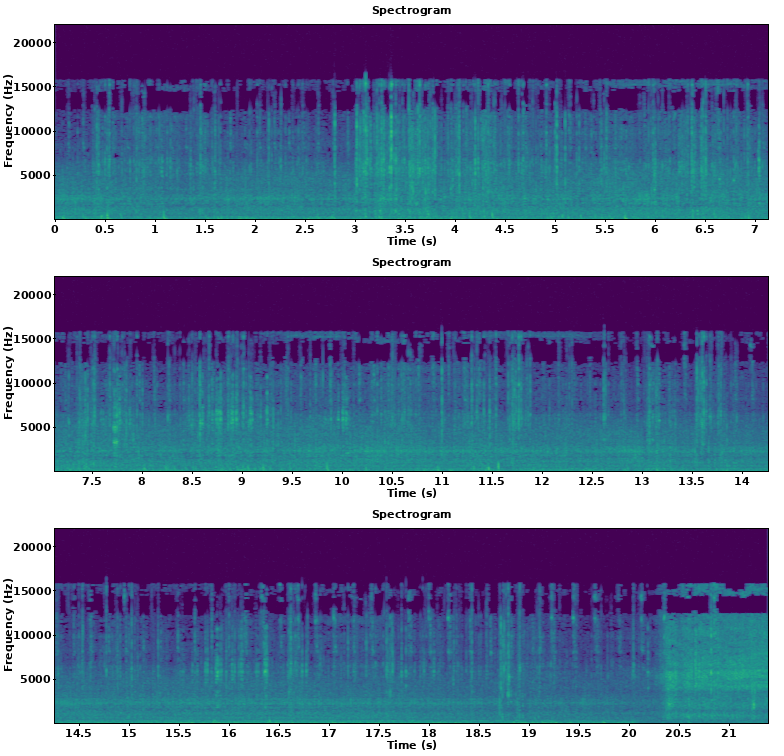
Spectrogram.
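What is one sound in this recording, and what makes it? Wind rushes and buffets loudly past a bicycle rider outdoors.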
